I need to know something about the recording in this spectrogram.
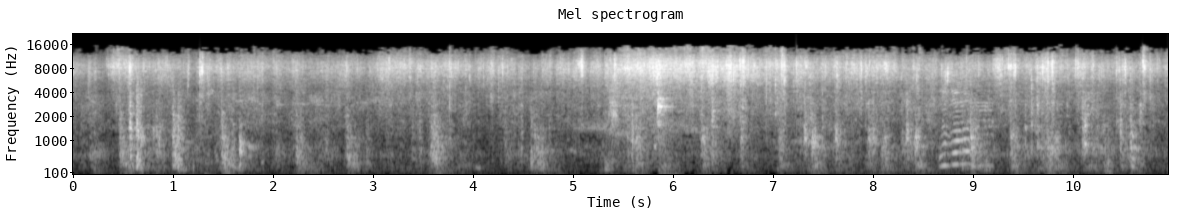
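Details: A goat eating, recorded close up, munches noisily with crisp, irregular crunching and tearing sounds as it chews.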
